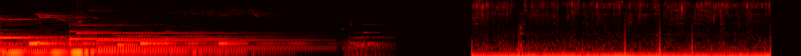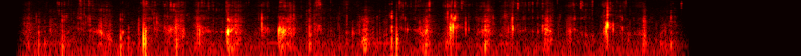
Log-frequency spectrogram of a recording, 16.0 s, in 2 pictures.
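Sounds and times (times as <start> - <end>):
chewing and crunching food: 4.7 - 15.0.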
